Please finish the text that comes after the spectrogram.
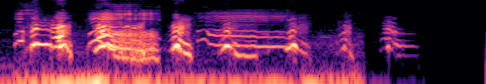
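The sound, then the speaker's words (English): A dog whimpers sadly in a string of drawn-out, wavering whines and moans, moderately loud, trailing off into a few faint short whimpers before falling silent. “We like sad dogs.”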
